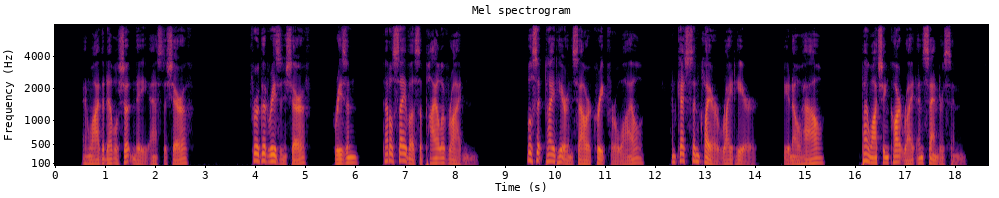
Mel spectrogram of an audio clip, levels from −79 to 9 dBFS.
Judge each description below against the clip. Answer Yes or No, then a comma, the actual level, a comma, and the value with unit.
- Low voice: Yes, very low, 95 Hz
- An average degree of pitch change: No, wide, 5.9 semitones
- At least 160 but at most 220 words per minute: No, average, 145 wpm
